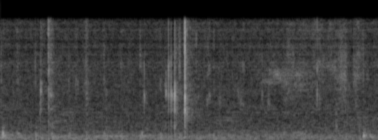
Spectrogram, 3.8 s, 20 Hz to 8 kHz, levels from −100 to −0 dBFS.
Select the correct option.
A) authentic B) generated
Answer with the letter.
B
